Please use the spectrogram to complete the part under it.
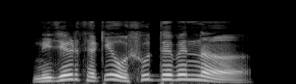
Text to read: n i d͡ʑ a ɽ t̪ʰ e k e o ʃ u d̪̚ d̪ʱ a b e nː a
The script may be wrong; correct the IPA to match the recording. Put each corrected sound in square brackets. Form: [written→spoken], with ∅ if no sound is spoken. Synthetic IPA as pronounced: n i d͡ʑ [a→e] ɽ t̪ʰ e k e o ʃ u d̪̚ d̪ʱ [a→e] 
